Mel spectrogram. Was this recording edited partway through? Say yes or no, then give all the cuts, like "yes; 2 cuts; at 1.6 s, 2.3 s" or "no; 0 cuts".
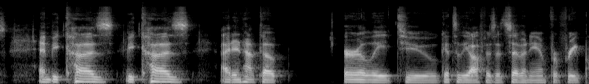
yes; 2 cuts; at 1.3 s, 2.6 s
